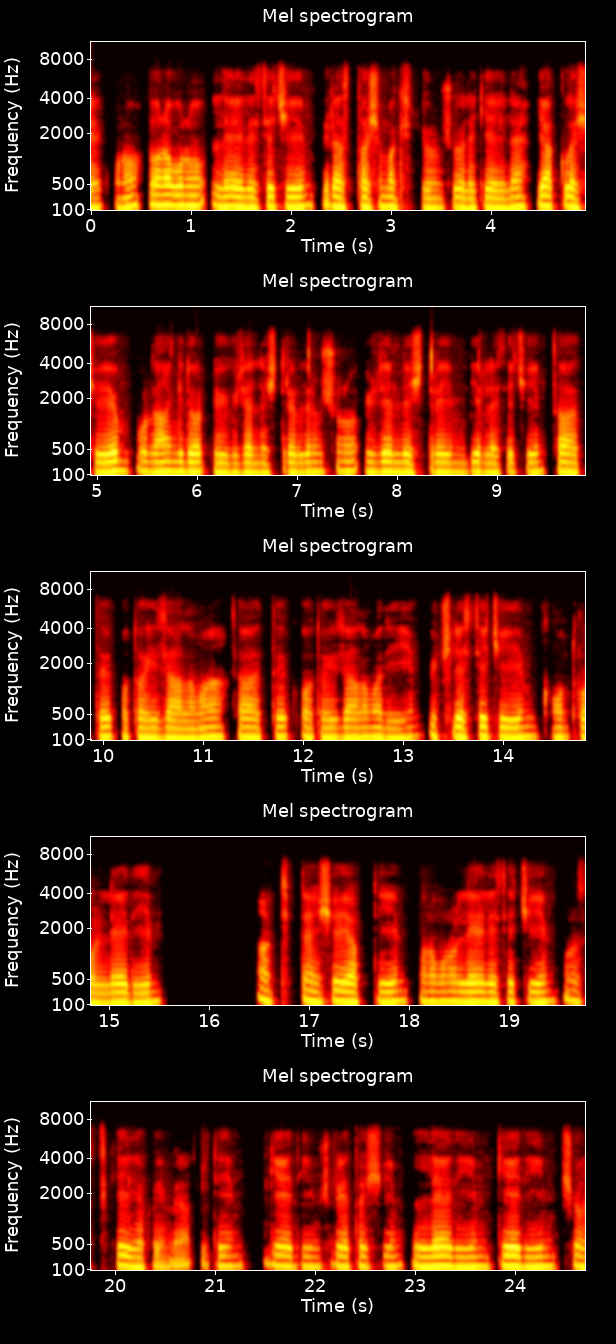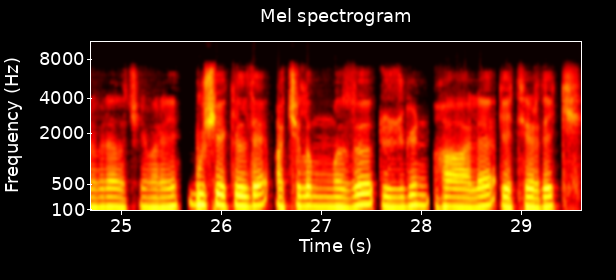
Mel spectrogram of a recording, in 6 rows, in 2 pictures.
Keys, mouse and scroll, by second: 0.5 click, 1.2 l, 2.2-2.8 scroll down 1, 2.8 g, 3.5 click, 4.3 middle click, 4.4-5.1 scroll up 1, 5.3 shift+middle click, 6.8 click, 8.4 1, 9.2 click, 9.5 right click, 10.1 click, 11.2 shift+right click, 11.7 click, 13.2 3, 13.7 click, 14.7 ctrl+l, 15.3 right click, 16.0 click, 16.4 scroll down 1, 17.2 scroll down 1, 17.6-18.0 scroll up 1, 18.0 click, 18.5 l, 20.0 s, 20.6 click, 21.9 click, 23.1 l, 23.8 g, 24.4 click, 25.2 scroll down 1, 25.6 shift+middle click, 26.5-27.0 scroll down 1, 27.0 shift+middle click, 28.0-28.7 scroll up 1, 28.7 scroll down 1.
